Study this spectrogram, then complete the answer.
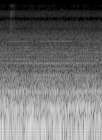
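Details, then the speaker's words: Combine header running while cutting in a hilly field: steady low droning rumble with a faint constant whine on top; operator thinks the header gearbox sounds low on oil and goes to check the header oil sight gauge. "It's way more fun. This header's whining. I think"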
